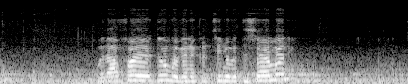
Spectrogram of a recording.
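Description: A man speaks loudly outdoors, calling out to a group.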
